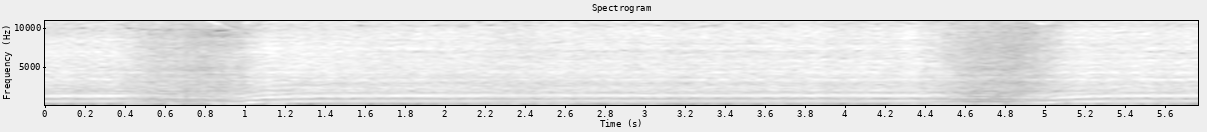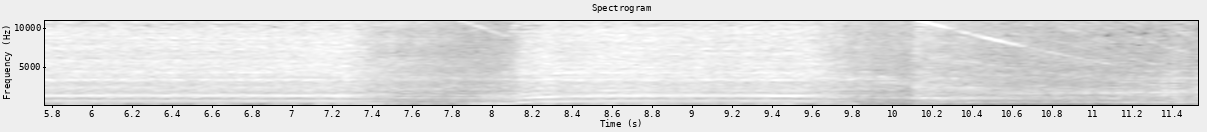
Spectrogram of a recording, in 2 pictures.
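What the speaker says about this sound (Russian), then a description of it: "Вообще не сверлит." A power drill whines at high speed against a hardened brick without biting in, running in three long sustained bursts with brief dips between them, loud and close, with no talk over it.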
